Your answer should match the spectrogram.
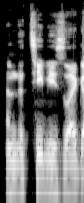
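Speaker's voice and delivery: ordinary talk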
